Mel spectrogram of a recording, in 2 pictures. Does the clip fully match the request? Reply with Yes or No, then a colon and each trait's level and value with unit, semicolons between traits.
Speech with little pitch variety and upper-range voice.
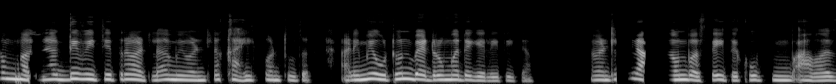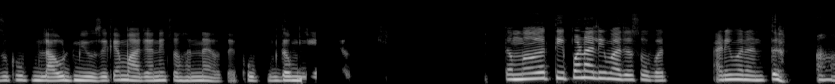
No: average, 3.4 semitones; high, 205 Hz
